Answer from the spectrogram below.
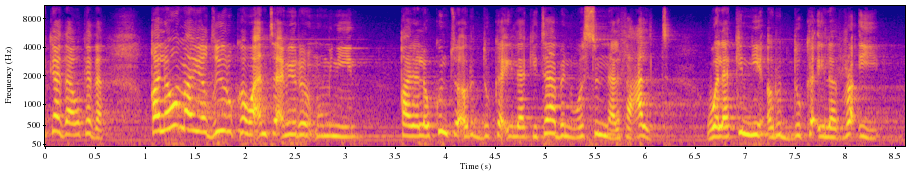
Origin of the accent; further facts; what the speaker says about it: Amman, Amman Governorate, Jordan; دعي إلى محاضرة عندنا في عمان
